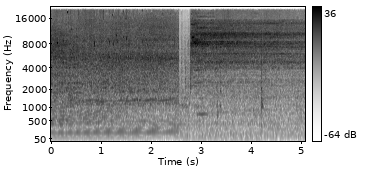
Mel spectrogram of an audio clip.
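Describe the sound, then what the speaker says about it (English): A four-wheeler ATV on a farm, driven by a young girl, hums with a steady high engine drone that cuts out abruptly midway, leaving quieter rumbling and faint background noise. "Isla's become quite the four-wheeler operator."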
